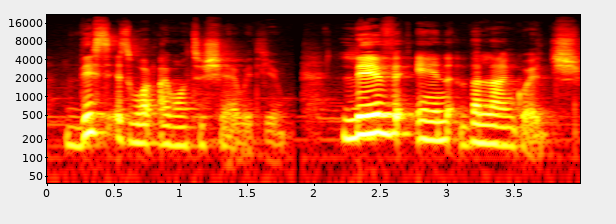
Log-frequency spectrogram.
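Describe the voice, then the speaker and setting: A woman with a British accent speaks at a medium pitch and a fairly slow pace. Her pitch varies in an ordinary way. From UK. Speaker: English teacher. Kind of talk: online English lesson.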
